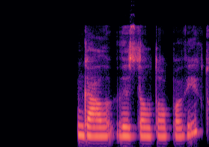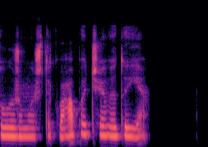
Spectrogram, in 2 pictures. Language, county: Lithuanian, Marijampolė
